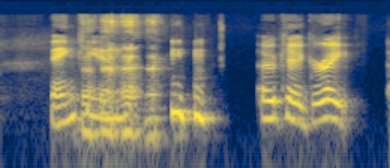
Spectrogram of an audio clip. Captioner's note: chuckles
